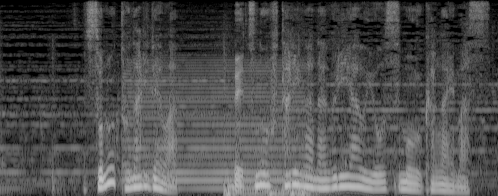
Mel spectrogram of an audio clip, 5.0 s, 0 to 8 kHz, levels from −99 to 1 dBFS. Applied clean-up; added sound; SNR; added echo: none; Wind instrument, woodwind instrument; 12 dB; none.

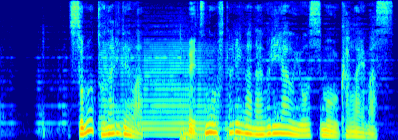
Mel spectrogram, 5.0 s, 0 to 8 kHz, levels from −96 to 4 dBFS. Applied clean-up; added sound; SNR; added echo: neural mask model RNNoise.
